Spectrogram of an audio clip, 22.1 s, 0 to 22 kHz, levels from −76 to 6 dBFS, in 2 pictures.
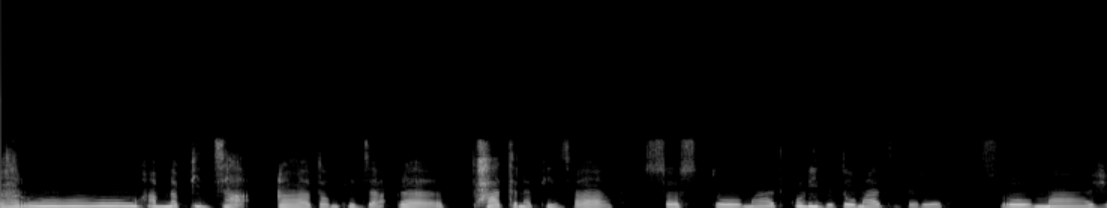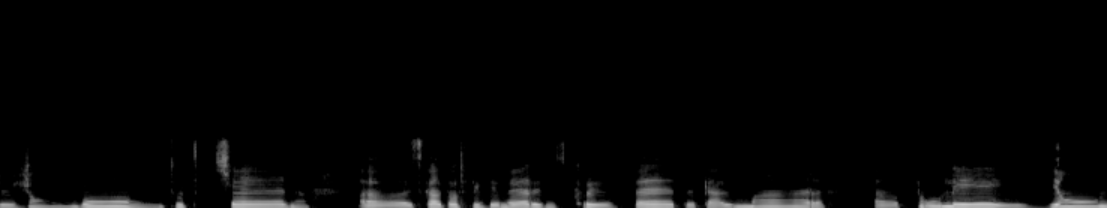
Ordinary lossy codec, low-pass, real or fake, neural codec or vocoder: MP3, 48 kbps; 7.2 kHz; fake; codec, 16 kHz, 16 kbps, FunCodec, trained on Chinese and English, 50 frames a second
